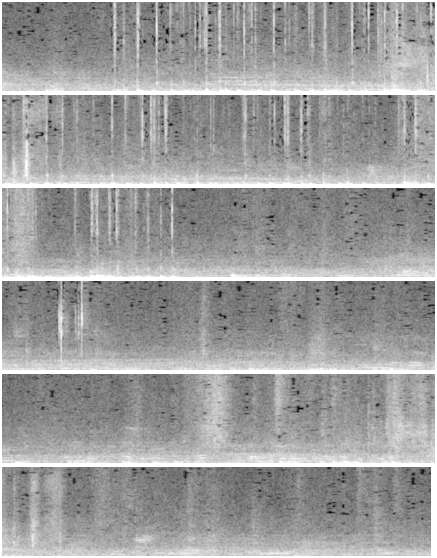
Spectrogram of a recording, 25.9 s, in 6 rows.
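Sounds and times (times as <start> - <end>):
murmur of voices in a library: 0.0 - 25.9
pages turning in a library: 1.1 - 10.3
typing and writing clicks in a library: 1.1 - 10.5.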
